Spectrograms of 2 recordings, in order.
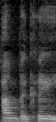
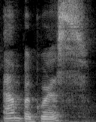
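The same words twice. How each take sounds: First: The final S sound is left silent. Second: The final S sound is pronounced. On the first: This is the French pronunciation. "in French ambergris, you don't pronounce the S" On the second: This is the English pronunciation. "it's actually pronounced in English"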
